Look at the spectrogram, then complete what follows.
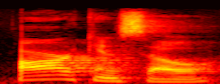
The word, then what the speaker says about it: Arkansas: Par exemple, l'Arkansas, ça se dit en anglais, vous ne prononcez pas le S en fait. Et là, vous avez une voyelle longue sur la fin. Mais vous avez tout de même un accent tonique qui est sur les 2 premières lettres.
